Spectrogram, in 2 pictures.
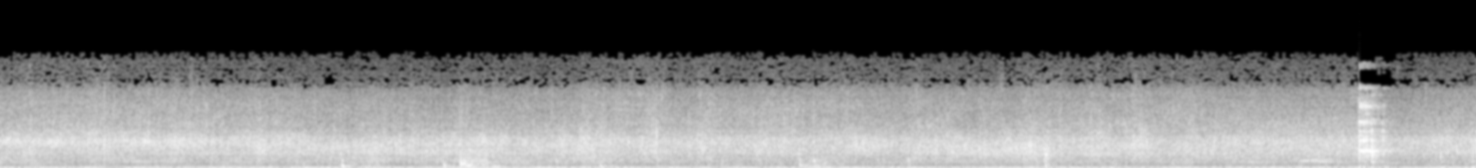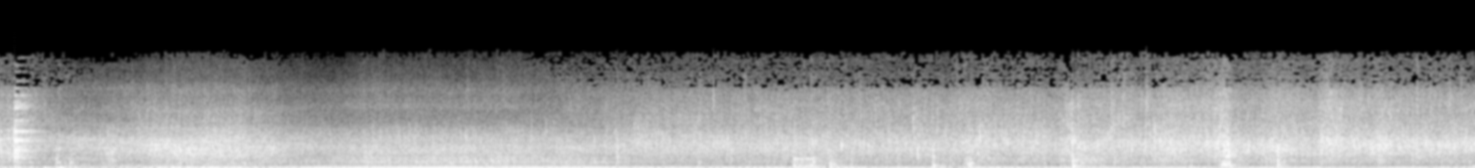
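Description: Chicken, potatoes and carrots sizzling in a frying pan while being stirred with a spatula, with small scrapes and clicks of the utensil against the pan. There are two sharp knocks about halfway through.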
